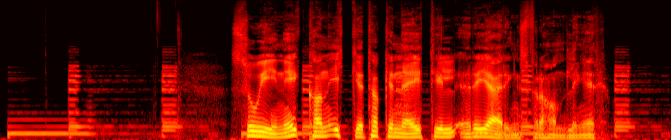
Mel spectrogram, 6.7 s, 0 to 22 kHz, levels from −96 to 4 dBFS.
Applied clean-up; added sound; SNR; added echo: none; Electric guitar; 14 dB; none.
